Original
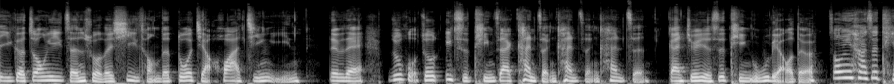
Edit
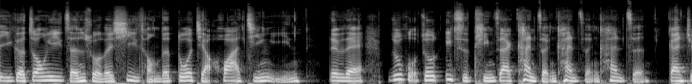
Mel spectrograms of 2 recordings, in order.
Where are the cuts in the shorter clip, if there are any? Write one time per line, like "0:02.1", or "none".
none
